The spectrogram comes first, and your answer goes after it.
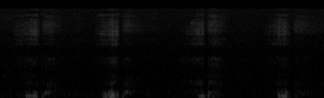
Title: GINGER IS SOUND ASLEEP AND SNORING, ONLY HAPPY DAYS AHEAD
